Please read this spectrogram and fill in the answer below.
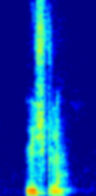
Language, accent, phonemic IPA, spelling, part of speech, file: French, France, /myskl/, muscles, noun / verb, LL-Q150 (fra)-muscles.wav
- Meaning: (noun) plural of muscle; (verb) second-person singular present indicative/subjunctive of muscler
